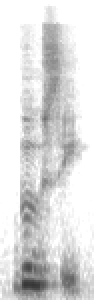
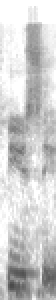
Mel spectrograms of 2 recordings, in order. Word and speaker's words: Busey: And you called him Boosie. I mispronounced the man's name. It's Busey.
